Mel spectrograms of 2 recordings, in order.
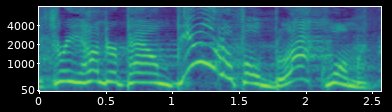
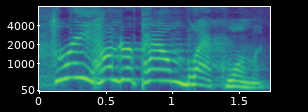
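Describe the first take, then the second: First: "beautiful" slowed and leaned on as the fix; stress on beautiful. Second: Said in the usual way. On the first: Shown as a demonstration. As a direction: correct yourself by landing hard on "beautiful".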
